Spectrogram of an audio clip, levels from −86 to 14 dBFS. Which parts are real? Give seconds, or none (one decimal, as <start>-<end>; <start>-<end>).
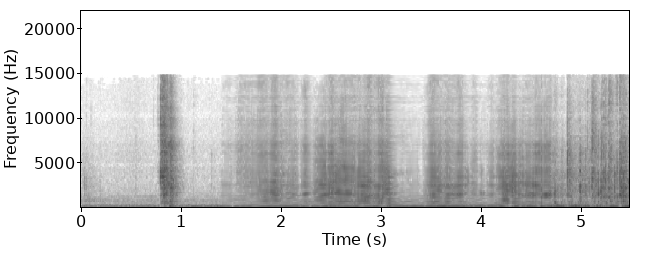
0.0-1.4; 4.7-5.5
